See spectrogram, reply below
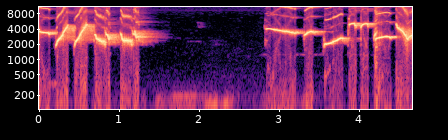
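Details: Oriental magpie-robin (kacer) giving loud 'ngeplong gacor' song meant to stimulate other magpie-robins to sing: rapid, varied whistles with sharp rising and falling notes and some raspy phrases, in two dense bursts split by a pause of about one and a half seconds.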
